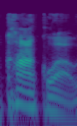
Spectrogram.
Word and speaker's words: Okonkwo: Okonkwo, yes.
